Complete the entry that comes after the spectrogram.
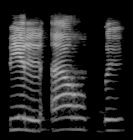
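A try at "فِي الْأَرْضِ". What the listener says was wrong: Lebih tebal, fil ardi. Di. Fil ardi.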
